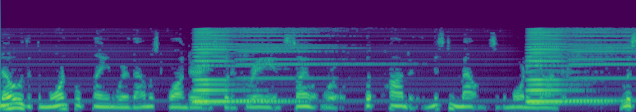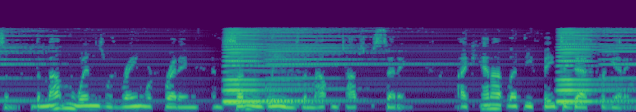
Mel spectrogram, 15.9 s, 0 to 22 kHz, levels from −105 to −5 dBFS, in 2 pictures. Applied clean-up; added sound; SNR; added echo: classical method spectral subtraction.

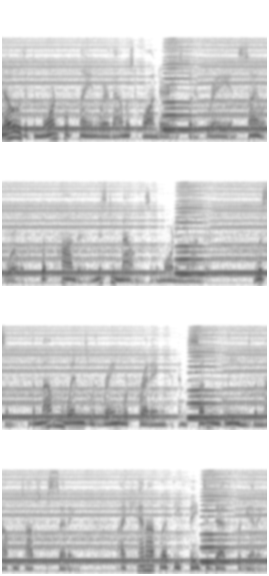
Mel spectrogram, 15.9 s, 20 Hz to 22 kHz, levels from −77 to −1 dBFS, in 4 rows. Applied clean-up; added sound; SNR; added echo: none; Harmonica; -2 dB; none.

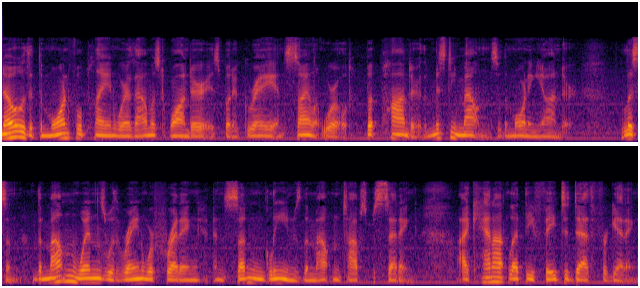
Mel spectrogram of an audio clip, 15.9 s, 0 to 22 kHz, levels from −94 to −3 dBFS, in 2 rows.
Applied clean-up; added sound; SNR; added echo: none; none; none; none.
